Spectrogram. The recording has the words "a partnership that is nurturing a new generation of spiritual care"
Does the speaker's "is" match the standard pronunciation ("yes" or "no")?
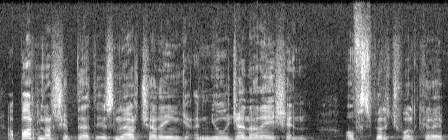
yes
